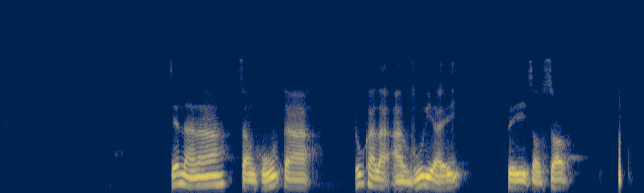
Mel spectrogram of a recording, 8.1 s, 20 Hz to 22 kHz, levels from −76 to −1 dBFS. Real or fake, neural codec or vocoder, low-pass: fake; codec, 16 kHz in and 24 kHz out, 0.9 kbps, LongCat-Audio-Codec, four codebook decoder; 7.2 kHz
